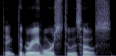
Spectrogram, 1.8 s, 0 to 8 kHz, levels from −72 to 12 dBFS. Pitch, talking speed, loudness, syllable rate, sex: 145 Hz, 240 wpm, -17 LUFS, 5.3 syllables/s, male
